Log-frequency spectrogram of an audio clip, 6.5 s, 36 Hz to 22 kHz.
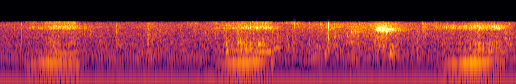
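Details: Yellow Labrador snoring while sleeping with eyes open: rhythmic, low buzzing snores on each breath, about 22 a minute, over steady room noise.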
